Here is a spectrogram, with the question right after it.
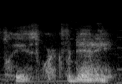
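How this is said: It is said in a seductive, sexy way.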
